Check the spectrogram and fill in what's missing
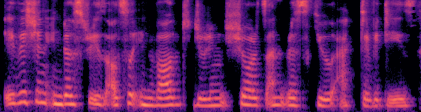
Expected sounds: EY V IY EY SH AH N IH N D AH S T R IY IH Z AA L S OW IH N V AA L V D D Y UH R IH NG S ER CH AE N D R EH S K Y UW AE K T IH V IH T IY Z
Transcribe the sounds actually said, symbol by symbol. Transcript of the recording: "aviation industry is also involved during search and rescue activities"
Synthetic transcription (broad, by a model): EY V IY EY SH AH N IH N D AH S T R IY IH Z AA L S OW IH N V AA L V D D Y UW R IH NG SH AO S AE N D R EH S K Y UW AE K T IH V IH T IY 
